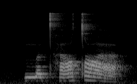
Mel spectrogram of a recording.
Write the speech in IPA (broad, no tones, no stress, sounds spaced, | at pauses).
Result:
m œ t̪ʰ a tˤ a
